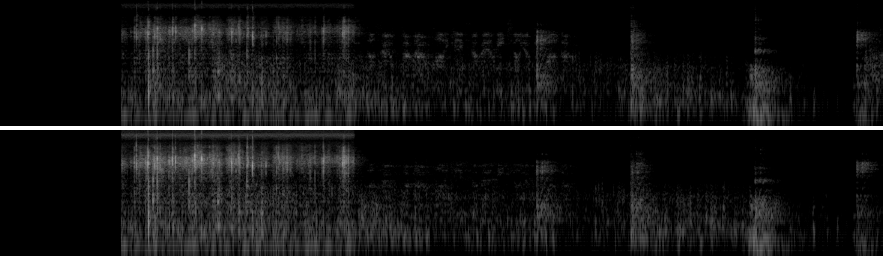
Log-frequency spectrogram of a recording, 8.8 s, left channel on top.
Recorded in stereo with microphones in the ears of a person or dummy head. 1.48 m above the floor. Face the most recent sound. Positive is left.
turn(degrees=30)  # may be behind; listen again after turning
